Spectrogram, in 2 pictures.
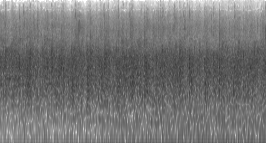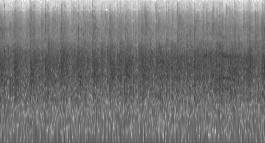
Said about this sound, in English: Oh, is that a clap?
